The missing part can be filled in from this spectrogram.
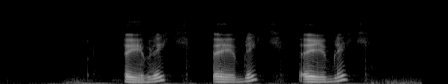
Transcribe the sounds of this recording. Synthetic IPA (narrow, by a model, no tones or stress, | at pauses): œʏəblɪkœʏəblɪk | ʔœʏəblɪk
